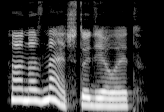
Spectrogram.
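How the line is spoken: Calm. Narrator (Russian): спокойно сказал Кравцов

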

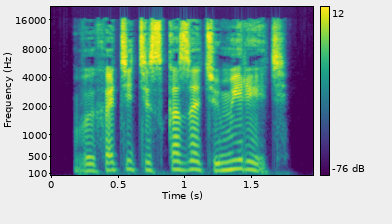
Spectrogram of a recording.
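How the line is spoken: Through gritted teeth. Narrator (Russian): сквозь зубы цедит Флинт

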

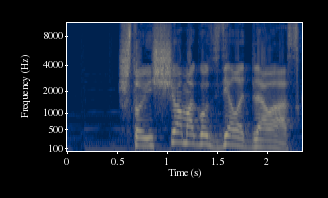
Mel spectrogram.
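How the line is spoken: Shouting. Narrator (Russian): кричал Гипс

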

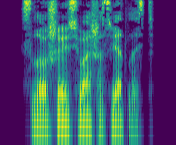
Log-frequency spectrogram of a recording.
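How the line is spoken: Calm reply. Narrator (Russian): спокойно ответил Зейд

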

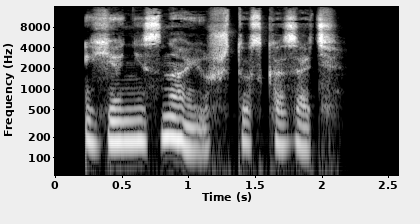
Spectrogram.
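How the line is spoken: Forced out with difficulty. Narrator (Russian): с трудом выдавила

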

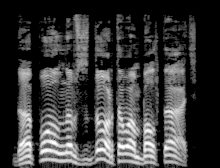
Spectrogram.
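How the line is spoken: Shouting. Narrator (Russian): закричал Ракитин

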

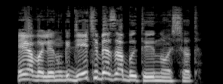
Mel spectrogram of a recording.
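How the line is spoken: Mock-angry bark. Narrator (Russian): Наигранно-сердито гаркнул Брук

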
